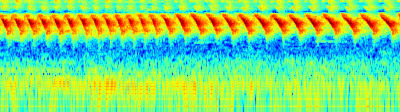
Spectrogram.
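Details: Canary singing 'ngeroll', a rolling song used for training other birds: a continuous, very fast, high trill of pulsing notes at an even rhythm.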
